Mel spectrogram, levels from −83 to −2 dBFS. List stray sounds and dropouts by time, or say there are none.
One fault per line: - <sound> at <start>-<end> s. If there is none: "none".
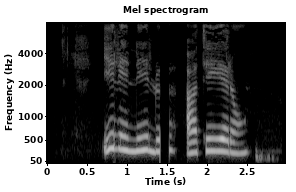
- dropout at 1.4-1.5 s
